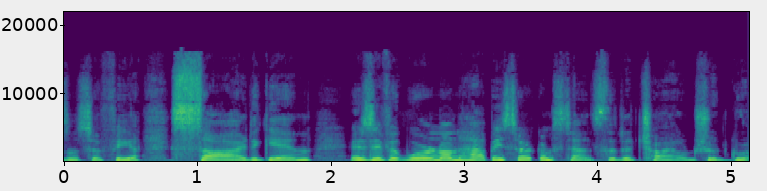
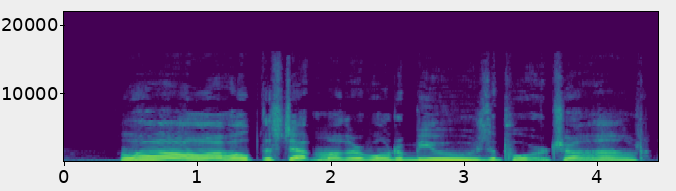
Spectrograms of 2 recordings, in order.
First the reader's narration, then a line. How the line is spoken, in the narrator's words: sighed Cousin Sophia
